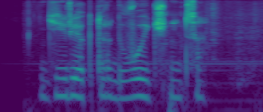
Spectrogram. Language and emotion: Russian, neutral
